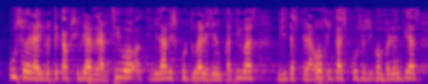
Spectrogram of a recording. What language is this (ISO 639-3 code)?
spa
